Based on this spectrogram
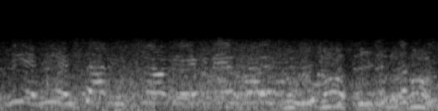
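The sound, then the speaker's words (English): A crowd of people screaming and crying after the shelling of Sarajevo's central market on a Saturday morning during the Bosnian Civil War, many agitated voices overlapping in a loud, continuous clamor, with wavering, rising and falling wails but no clear words. “You can hear people screaming and crying at the outrage.”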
